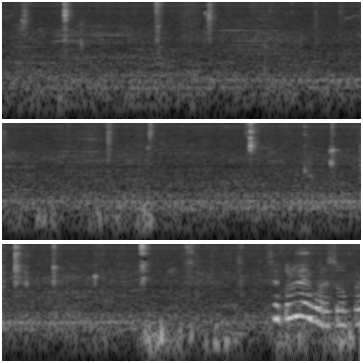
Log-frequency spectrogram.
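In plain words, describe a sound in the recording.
Fingers squish and mix food on a plate.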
